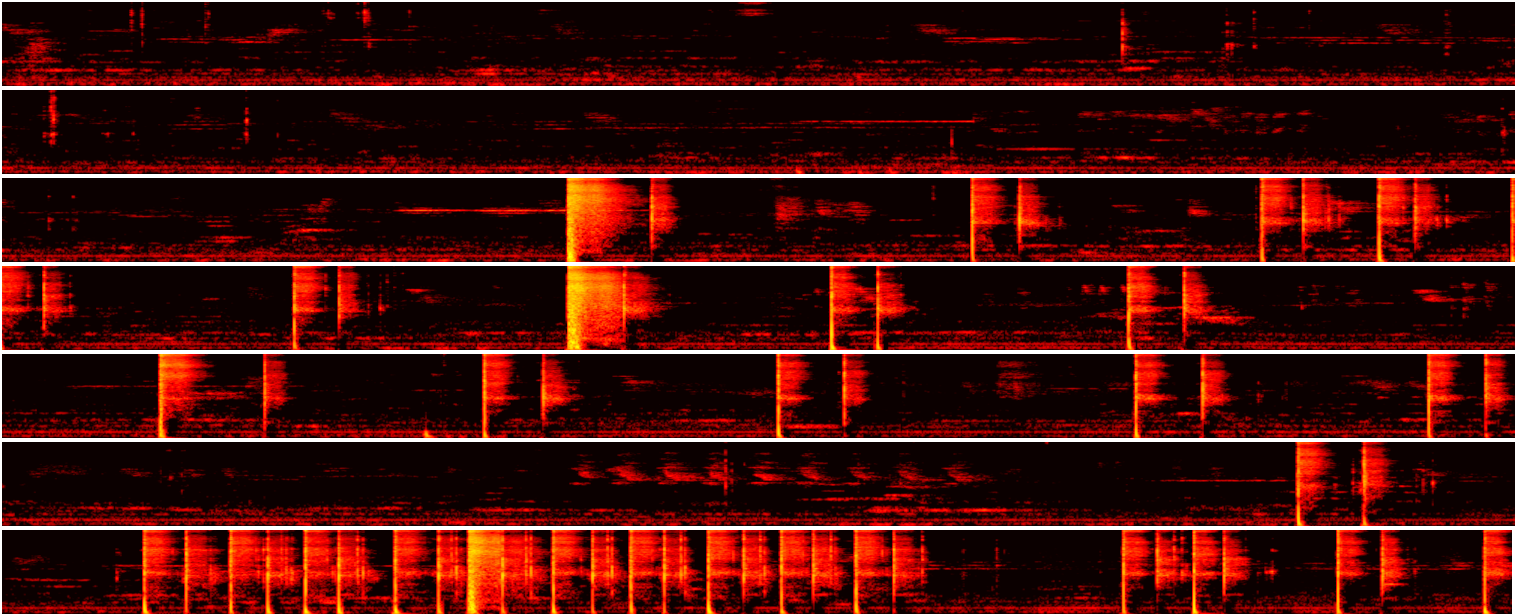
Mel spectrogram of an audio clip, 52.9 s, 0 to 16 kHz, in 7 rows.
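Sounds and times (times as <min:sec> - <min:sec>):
cap gun pops: 0:18.0 - 0:18.5, 0:20.0 - 0:20.4, 0:21.4 - 0:23.1, 0:24.2 - 0:24.6, 0:25.6 - 0:26.0, 0:26.8 - 0:27.2, 0:28.4 - 0:28.8, 0:31.1 - 0:31.7, 0:32.7 - 0:33.2, 0:34.2 - 0:34.6, 0:36.0 - 0:36.5, 0:37.4 - 0:37.8, 0:44.3 - 0:45.0, 0:46.1 - 0:50.1, 0:51.0 - 0:52.9
faint rapid ticks: 0:21.4 - 0:23.1, 0:46.1 - 0:50.4, 0:51.0 - 0:52.9.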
